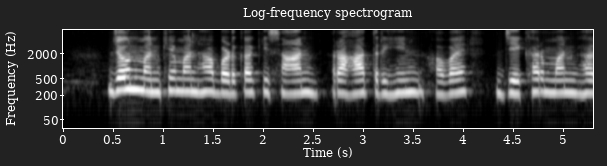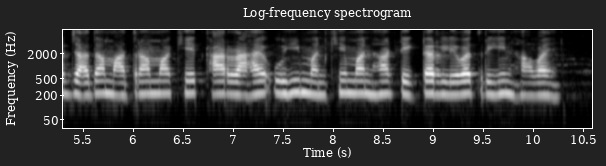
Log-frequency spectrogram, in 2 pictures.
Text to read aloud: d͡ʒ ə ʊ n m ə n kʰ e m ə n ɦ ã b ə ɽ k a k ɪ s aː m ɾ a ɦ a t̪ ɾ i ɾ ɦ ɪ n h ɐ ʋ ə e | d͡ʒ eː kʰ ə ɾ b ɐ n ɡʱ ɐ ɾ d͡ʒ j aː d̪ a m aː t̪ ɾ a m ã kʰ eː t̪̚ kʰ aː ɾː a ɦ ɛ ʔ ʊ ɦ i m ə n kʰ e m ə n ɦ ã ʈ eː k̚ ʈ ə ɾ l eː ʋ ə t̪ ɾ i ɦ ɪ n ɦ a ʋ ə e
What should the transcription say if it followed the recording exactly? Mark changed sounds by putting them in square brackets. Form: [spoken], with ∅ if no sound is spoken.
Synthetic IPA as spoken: d͡ʒ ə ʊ n m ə n kʰ e m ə n ɦ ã b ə ɽ k a k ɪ s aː [n] ɾ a ɦ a t̪ ɾ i [∅] ɦ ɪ n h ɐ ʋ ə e | d͡ʒ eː kʰ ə ɾ [m] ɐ n ɡʱ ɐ ɾ d͡ʒ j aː d̪ a m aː t̪ ɾ a m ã kʰ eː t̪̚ kʰ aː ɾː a ɦ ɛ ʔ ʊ ɦ i m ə n kʰ e m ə n ɦ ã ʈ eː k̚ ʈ ə ɾ l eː ʋ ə t̪ ɾ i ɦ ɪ n ɦ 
